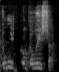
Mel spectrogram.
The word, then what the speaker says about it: Galicia: Galicia, soft C.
